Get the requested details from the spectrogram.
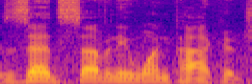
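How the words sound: Z is said as 'zed', the Canadian way.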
